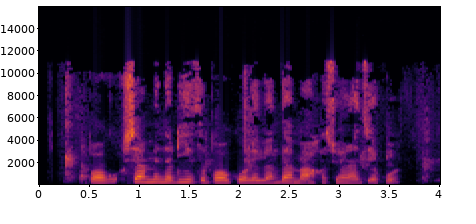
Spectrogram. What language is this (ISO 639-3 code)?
zho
